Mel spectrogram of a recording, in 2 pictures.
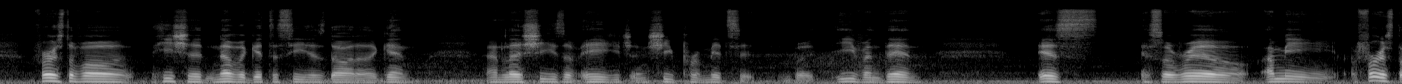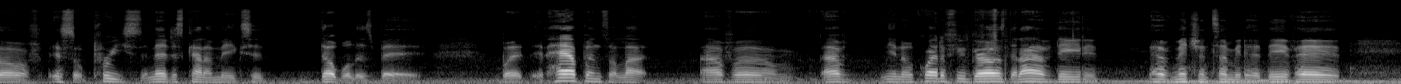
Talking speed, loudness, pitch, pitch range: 145 wpm, -25 LUFS, 115 Hz, 105-125 Hz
